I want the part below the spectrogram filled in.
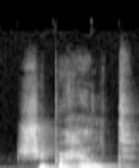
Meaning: a superhero
- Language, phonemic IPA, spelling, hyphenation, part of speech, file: Dutch, /ˈsypərˌɦɛlt/, superheld, su‧per‧held, noun, Nl-superheld.ogg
